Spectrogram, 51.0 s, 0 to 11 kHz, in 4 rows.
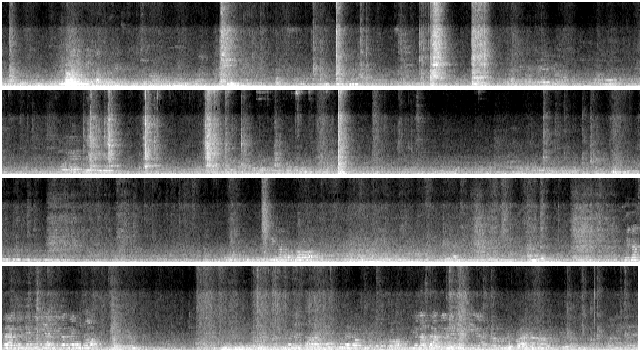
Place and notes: Cl., Bogotá, Colombia - MARKET D1 - STREET 166 - TUESDAY 4:30PM
Market D1, in the afternoon. You can hear the sound of the cash registrer, people talking and walking, you can occasionally hear the cars passing outside. There are knocks from the organizers of the place in the background. Sound of coins and cash register. The falling of a coin sounds and finally, the sound of packaging.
